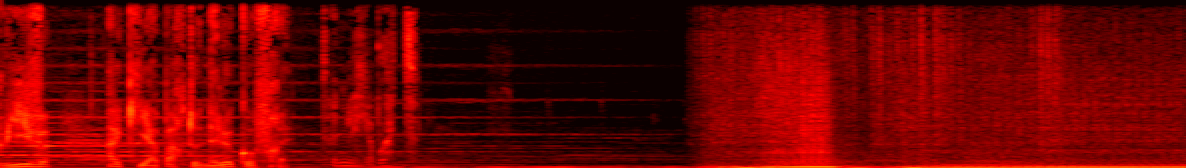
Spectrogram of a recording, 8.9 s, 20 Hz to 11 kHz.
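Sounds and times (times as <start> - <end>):
speech: 0.0 - 3.2
car engine revving while driving around southern Portland: 5.1 - 8.8.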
